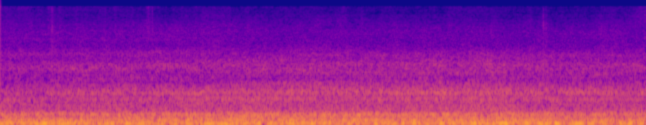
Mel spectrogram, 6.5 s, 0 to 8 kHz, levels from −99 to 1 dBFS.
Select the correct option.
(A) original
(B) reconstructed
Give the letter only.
B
